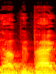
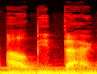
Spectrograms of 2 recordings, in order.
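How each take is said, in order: First: The line is said plainly, in an ordinary voice. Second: The line is said in a dramatic, film-character voice. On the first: The speaker calls it wrong. "no, no, no, no, the way you say it in the movies" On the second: The speaker calls it right. "the way you say it in the movie"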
